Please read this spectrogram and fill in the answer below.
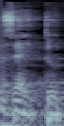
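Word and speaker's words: زيتون: Jadi bacanya zaitun, itu tanwin. Tapi munculnya nun di akhir itu hanya lafdon, dalam suaranya koyot seperti ada nunnya, tetapi lahoton dalam tulisannya tidak ada nun, ya begitu.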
